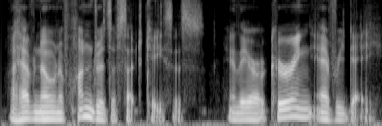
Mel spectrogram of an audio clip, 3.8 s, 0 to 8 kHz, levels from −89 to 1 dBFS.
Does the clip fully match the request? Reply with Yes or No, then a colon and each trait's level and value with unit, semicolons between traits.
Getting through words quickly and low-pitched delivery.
Yes: fast, 220 wpm; low, 120 Hz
